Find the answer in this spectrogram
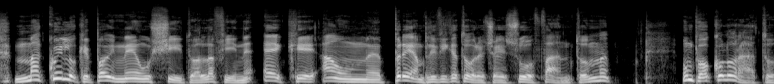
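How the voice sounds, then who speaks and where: A man speaks at a medium pitch with very wide pitch swings. His pace is fairly slow. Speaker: voice actor. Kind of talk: casual talk to camera. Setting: studio.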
